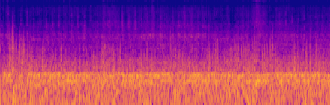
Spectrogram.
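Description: Passenger express train running at speed, heard from an open coach door: a steady rumble of wheels on the rails, with wind buffeting the microphone.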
